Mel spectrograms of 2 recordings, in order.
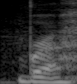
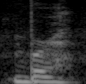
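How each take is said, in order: First: "Bruh." choked off into a laugh; a Bruh that catches and breaks into laughter. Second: Said in the usual way. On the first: Real, not acted. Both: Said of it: "That was me choking the air".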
